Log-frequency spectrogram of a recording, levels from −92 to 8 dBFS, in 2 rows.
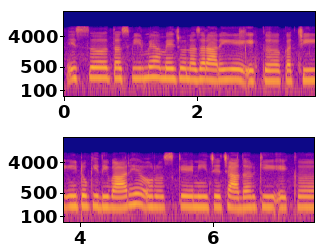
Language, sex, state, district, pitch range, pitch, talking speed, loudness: Hindi, female, Bihar, West Champaran, 200-230 Hz, 210 Hz, 165 wpm, -18 LUFS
